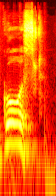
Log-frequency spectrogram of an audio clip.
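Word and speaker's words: ghost: सही आंसर बताने में इसको पढ़ने हैं गोष्ट क्योंकि हा इसके अंदर साइलेंट होता है क्या पढ़ा जाएगा गोष्ट तो ईमानदार रहना ईमानदारी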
